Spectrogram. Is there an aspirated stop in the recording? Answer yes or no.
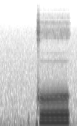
no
